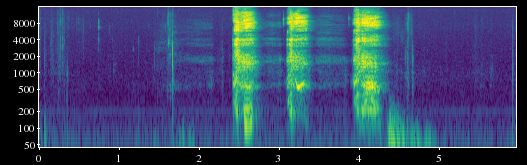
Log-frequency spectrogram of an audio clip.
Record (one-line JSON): {"three_cough_length": "6.0 s", "three_cough_amplitude": 2573, "three_cough_signal_mean_std_ratio": 0.37, "survey_phase": "alpha (2021-03-01 to 2021-08-12)", "age": "18-44", "gender": "Female", "wearing_mask": "No", "symptom_cough_any": true, "symptom_fatigue": true, "symptom_headache": true, "symptom_onset": "6 days", "smoker_status": "Never smoked", "respiratory_condition_asthma": false, "respiratory_condition_other": false, "recruitment_source": "Test and Trace", "submission_delay": "2 days", "covid_test_result": "Positive", "covid_test_method": "RT-qPCR", "covid_ct_value": 16.1, "covid_ct_gene": "ORF1ab gene", "covid_ct_mean": 17.5, "covid_viral_load": "1800000 copies/ml", "covid_viral_load_category": "High viral load (>1M copies/ml)"}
